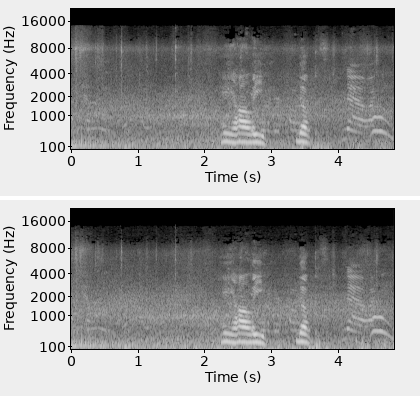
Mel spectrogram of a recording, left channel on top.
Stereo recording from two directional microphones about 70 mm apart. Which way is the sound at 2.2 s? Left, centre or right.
Centre.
